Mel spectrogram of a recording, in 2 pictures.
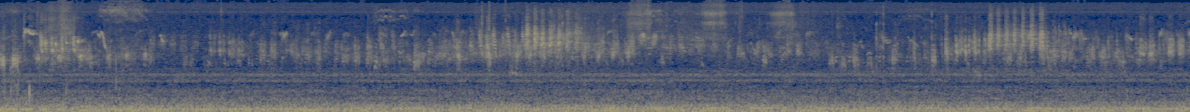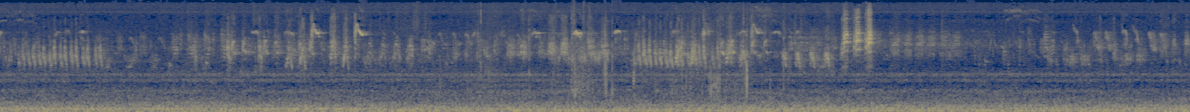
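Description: Small birds chirping in scattered bouts, some as quick trills, over a steady low hum.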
